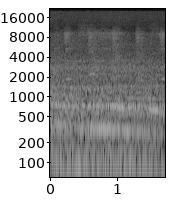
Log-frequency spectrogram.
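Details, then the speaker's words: Fully rebuilt Bridgeport milling machine, spindle in reverse in high range slowing from about 1100 through 700 to 500 RPM: smooth even whir with soft steady hum, no knocks or grinding; normal, super smooth running. "700. Back down to 500. Running super smooth."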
